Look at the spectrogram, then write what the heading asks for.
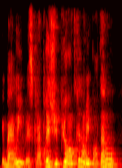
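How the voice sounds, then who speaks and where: A man's voice: fairly high pitch, sing-song, fast, darkish tone, muffled recording. A man from France chatting casually at his country home on a phone video, rambling with many fillers. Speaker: vlogger. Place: house in the countryside.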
